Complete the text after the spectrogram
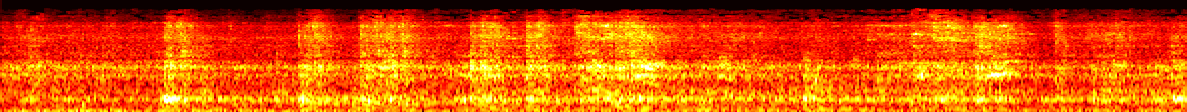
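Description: A sword strikes with sharp metallic clashes.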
